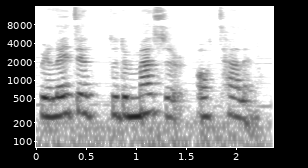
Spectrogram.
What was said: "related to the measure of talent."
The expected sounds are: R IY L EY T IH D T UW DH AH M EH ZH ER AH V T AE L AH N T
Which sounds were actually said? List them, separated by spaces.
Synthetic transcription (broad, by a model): R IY L EY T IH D T UW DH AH M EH S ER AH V T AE L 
